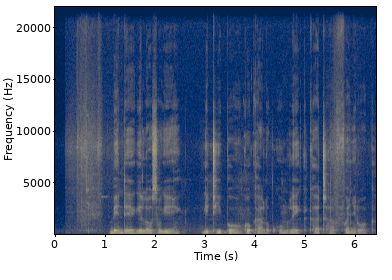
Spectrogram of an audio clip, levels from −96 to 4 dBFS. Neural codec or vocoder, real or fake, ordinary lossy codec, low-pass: none; real; none; none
